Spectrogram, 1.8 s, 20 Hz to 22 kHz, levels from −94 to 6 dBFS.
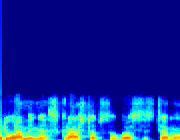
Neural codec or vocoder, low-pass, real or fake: vocoder, 44.1 kHz, 128 mel bands, Pupu-Vocoder; 7.2 kHz; fake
